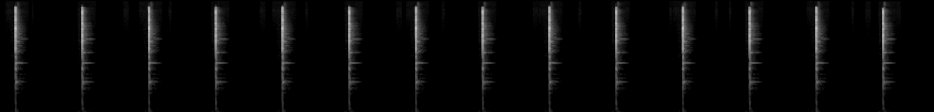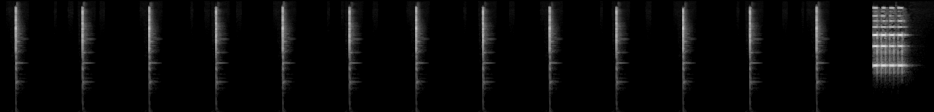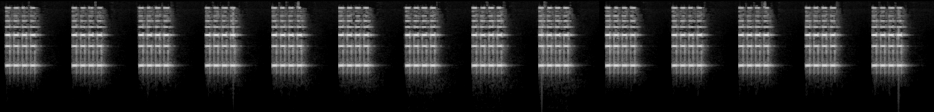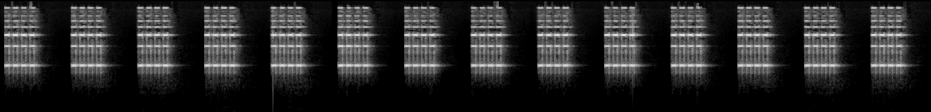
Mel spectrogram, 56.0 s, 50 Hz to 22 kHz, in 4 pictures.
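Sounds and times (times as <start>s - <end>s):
high electronic alarm beeps: 27.1s - 55.6s
timer ticking: 27.1s - 55.6s.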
